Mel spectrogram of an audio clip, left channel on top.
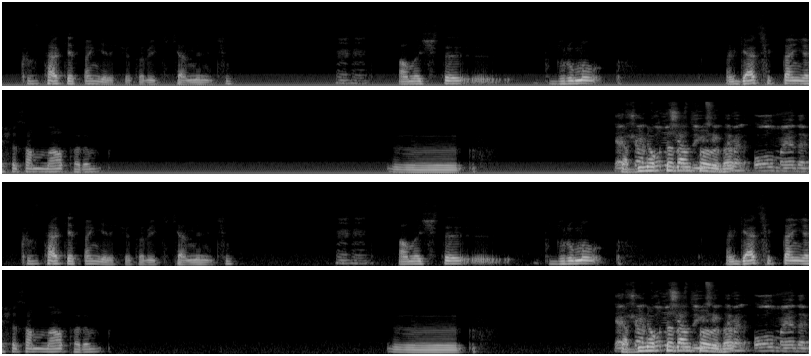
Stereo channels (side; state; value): left; noise; hum, 19 dB below the sound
